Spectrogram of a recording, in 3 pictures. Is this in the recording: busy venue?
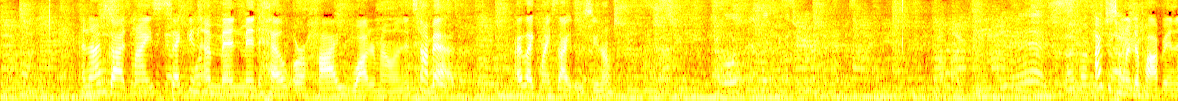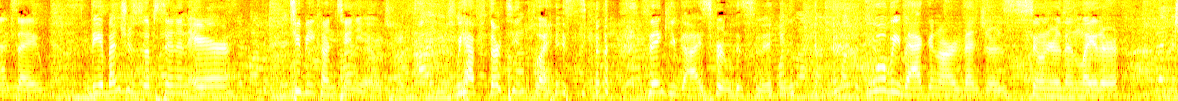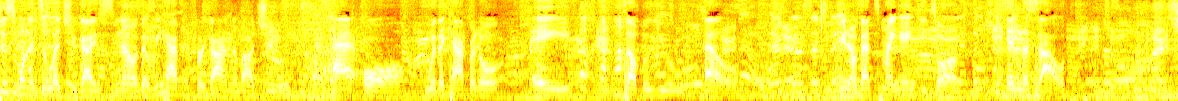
yes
